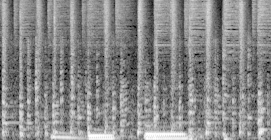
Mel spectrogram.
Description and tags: neodymium-loop
loop-able guitar doing "wacka chicka"
wackachicka, guitar, loop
